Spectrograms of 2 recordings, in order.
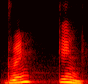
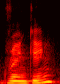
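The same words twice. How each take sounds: First: "drinking" broken into drin, king; split syllables. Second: Said in the usual way. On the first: Shown as a demonstration. Teacher showing the ing sound, word split in syllables. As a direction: pause before the ending of "drinking". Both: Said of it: "ing sound".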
